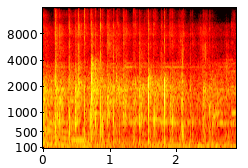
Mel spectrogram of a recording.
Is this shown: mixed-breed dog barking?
no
